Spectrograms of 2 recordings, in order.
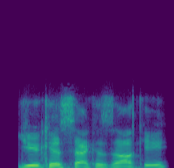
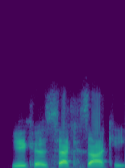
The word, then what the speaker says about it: Yuka Sakazaki: Yuka Sakazaki. – How did I get that wrong? Yuka Sakazaki.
